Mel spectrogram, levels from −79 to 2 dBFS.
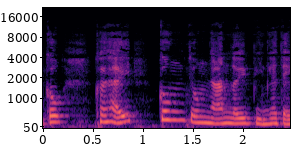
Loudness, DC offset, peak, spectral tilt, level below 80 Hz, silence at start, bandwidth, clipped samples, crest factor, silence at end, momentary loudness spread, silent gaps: -28 LUFS; under 0.1%; -12 dBFS; -6.5 dB/octave; -54 dBFS; 0 s; 14 kHz; under 0.1%; 14 dB; 0 s; 6 LU; none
